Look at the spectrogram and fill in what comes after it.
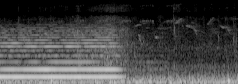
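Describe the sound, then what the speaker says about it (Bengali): A train on a railway line right beside a riverside campsite sounds a long, loud horn blast. Its rumbling, rattling wheels follow close by. "এই যে দেখা যাইতেছে ট্রেন যাইতেছে।"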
